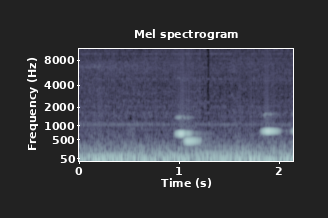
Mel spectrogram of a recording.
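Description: Faint short electronic chime notes over a low steady hum: a descending pair of notes about halfway through and one more note near the end, the Windows 10 Cortana assistant's sound cues as it takes in a spoken command.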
